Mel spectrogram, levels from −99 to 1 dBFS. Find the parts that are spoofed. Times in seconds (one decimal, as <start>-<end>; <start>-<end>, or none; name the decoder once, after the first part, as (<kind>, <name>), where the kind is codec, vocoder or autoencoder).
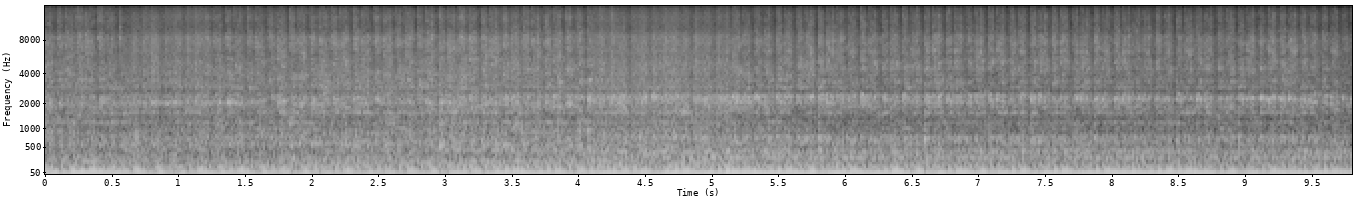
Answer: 0.6-1.2 (autoencoder, DAC-VAE); 4.1-5.1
